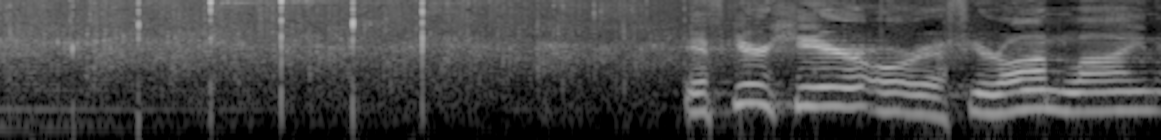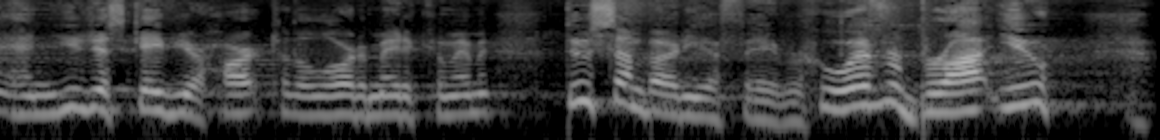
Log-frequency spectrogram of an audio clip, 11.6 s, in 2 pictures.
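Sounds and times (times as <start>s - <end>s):
scattered hand claps: 0.0s - 4.7s
speech: 3.4s - 11.6s.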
